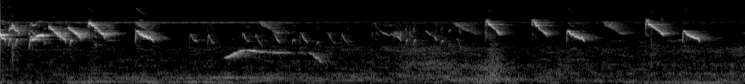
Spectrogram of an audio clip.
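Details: Small white-eye delivering quick runs of sharp descending twitters, then a lone lower drawn-out whistle and spaced high chirps near the end, each dropping in pitch.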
